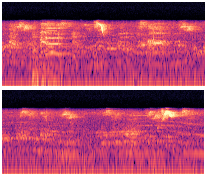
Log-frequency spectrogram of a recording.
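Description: Backyard birds chirping over and over, with two louder sharp down-sweeping calls, one about a second in and one near the end, and a short lower call about half a second in.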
